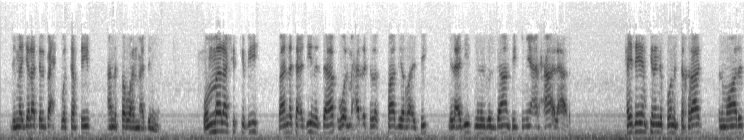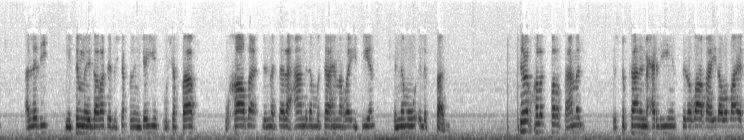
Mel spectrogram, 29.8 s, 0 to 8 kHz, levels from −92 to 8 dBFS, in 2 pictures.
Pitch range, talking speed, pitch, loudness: 140-160 Hz, 105 wpm, 150 Hz, -16 LUFS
